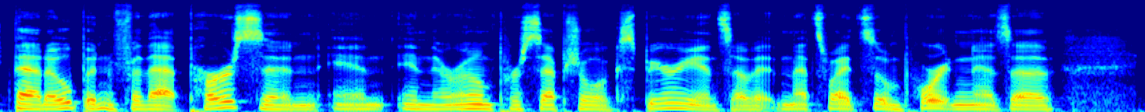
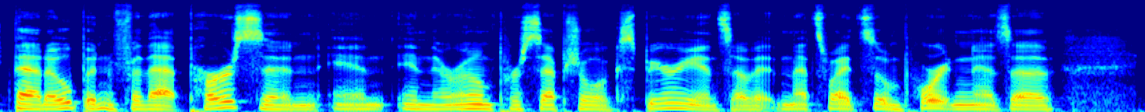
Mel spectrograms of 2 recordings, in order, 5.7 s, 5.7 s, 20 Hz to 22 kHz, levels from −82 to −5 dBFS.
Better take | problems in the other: neither | none

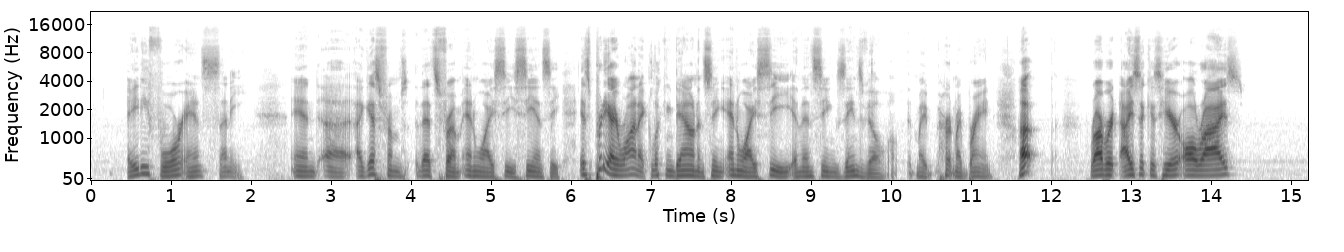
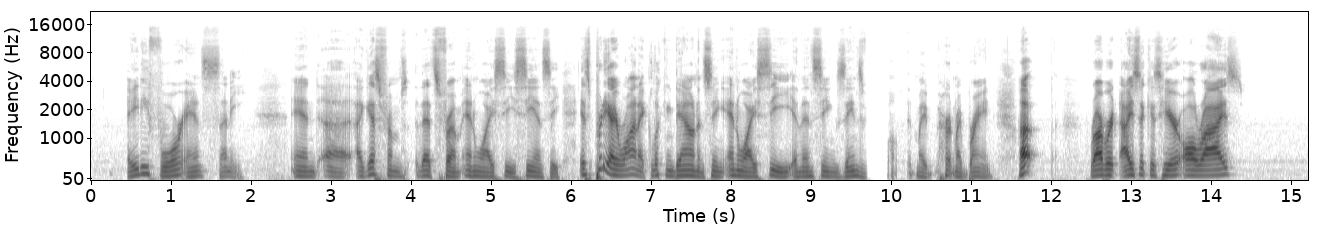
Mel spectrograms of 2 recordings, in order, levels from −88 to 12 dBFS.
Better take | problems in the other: first | audio cutting out; at 9.5 s

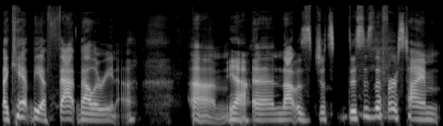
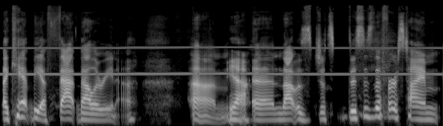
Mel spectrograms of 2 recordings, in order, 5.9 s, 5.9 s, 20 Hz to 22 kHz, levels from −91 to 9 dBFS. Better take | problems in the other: first | high-pitched whine; noticeable; throughout; 2.5 kHz, 15 dB below the speech

